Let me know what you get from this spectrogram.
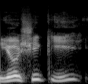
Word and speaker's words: Yoshiki: Mit Y, Yoshiki okay, ausgesprochen.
